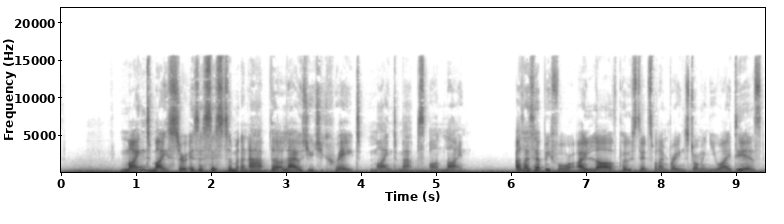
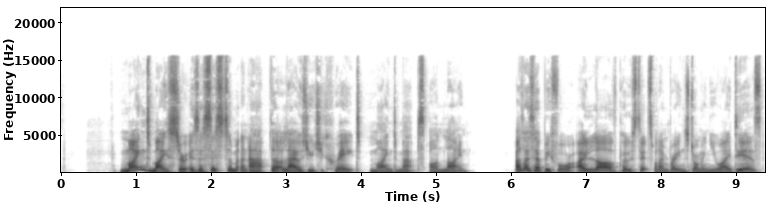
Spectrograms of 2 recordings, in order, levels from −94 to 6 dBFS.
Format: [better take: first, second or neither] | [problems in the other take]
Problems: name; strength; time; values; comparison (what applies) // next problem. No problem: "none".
second | low rumble; faint; throughout; 20 dB below the speech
